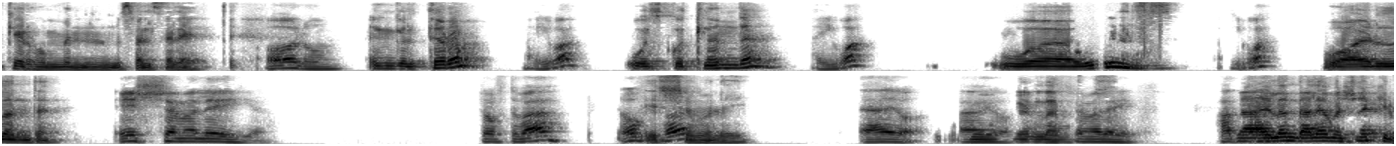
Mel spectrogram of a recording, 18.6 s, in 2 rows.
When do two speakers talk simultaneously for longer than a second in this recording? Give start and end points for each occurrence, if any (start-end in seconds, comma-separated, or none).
none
